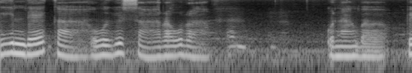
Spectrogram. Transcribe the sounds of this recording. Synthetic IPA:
ɣindekauweɡisaɾawɾa | onaŋba̰ | pe

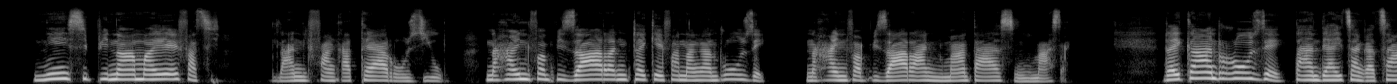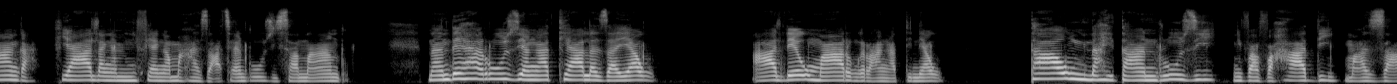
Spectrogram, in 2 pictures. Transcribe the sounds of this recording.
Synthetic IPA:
nisipinamaefat͡si̥ | lanifaŋkat̪eaɾuziu | naɦajnifampizaɾaɲiʈ͡ʂajkefanaŋanruze | naɦajnifampizaɾaɲinimant̪azinimasa̰n | ɳɖ͡ʐajkaɳɖ͡ʐuɾuzet̪aand̪eaɦit͡saŋɡət͡saŋɡə | fialaŋaminifaŋəmaɦaza̰t͡sanruzisanaɳɖ͡ʐu̥ | nand̪eɦaɾuziaŋat̪ialəzajaw | alewmaɾuŋiraɦaŋat̪inaw | t̪awŋinaɦit̪aniruziŋivavahad̪imaza

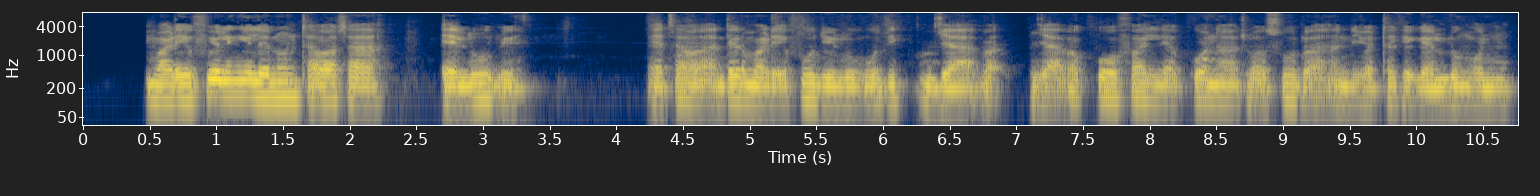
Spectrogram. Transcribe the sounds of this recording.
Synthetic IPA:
maɾefuɛlŋɛlɛnɔnta̰wata | ʔɛluːɓɛ̰ | ʔɛtʰawa̰dɛɾmaɾḛfod͡ʒiluɓuɗid͡ʒaɓa̰ | d͡ʒa̰ːɓa̰kɔfaliakɔnatɔa̰sudɔa̰a̰nːijɔ̰tːakɛɡalːuŋɡɔlmu

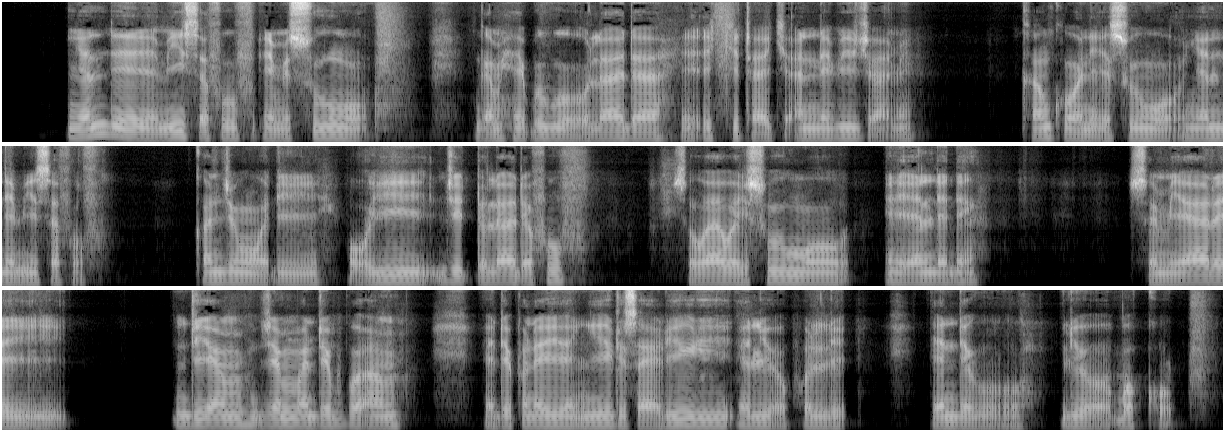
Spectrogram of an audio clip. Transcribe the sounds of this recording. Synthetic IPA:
ɲaldɛmiːsafufɛmisuːmɔ | ŋɡamheɓuɡɔlaːdaɛ̰ʔekːitakiʔa̰nːabiːd͡ʒɔa̰mḭn | kʰaŋkʰoniɛ̰suːmɔ̰ɲaldɛmiːsafṵf | kaɲd͡ʒumwaɗiʔɔ̰jid͡ʒiɗːɔladafuf | sɔ̰waːwajsuːmɔ | ʔɛjaldɛndɛ̰n | sɔmijaɾaj | ndiamd͡ʒɛmːadɛbːɔʔam | ɛ̰dɛpanajjaɲiːɾusaɾiɾiɛliɔ̰pʰɔlːɛ̰ | jɛndɛɡɔ̰ | lijɔ̰ɓɔkʰːɔ

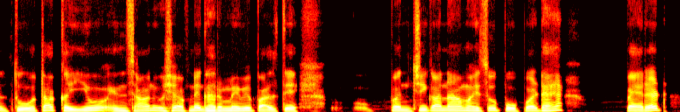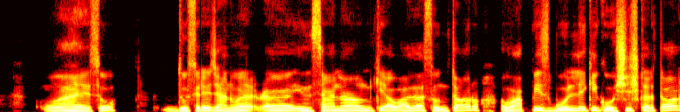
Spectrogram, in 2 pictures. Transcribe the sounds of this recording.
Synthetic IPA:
t̪uɦoːt̪akɐioɪ̰̃nsaːnʋoʃẽɐpneɡʱɐɾmẽbʱipaːlt̪eɛ | pɐ̃ɲt͡ʃikanaːmɛːsopoːpəʈɦɛ | pɛːɾəʈ | ʋɐɦɦɛːso | d̪uːsɾed͡ʒaːnʋəɾɪnsaːnãʊnkiaːʋaːzasʊnt̪aɔːɾʋaːpɪs̬boːlnekikoːʃɪʃkɐɾt̪aɔːɾ

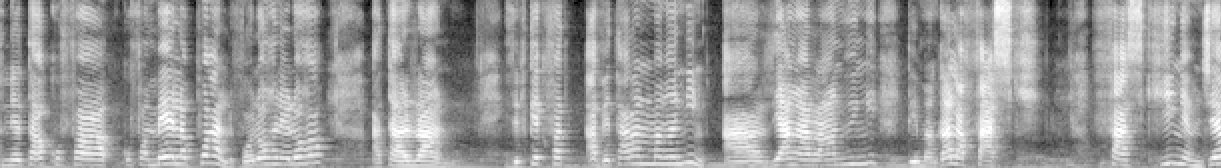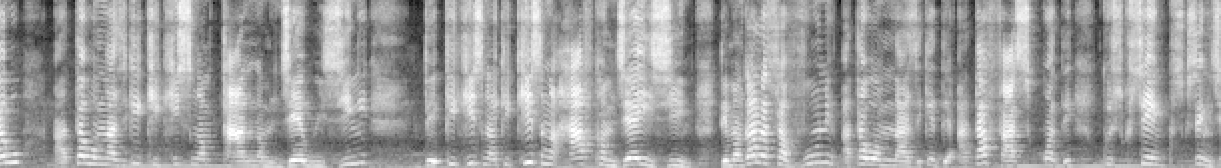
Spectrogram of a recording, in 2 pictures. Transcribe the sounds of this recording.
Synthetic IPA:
unet̪akofakofameləpwalivoloɦanaloɦə | at̪aɾanu | izevekeki̥faavet̪aɾanumaŋaniɲiaɾiaŋaɾanuiɲid̪emaŋɡaləfasi̥kʲi̥ | fasi̥kʲʰiɲamind͡ʒewu | at̪awaminazakekikʰisiŋamit̪aniŋamind͡ʒewiziɲi | d̪ekikisiŋəkikisaŋəafḁkamind͡ʒeiziɲi̥d̪̥emaŋɡaləsavuniat̪awaminazaked̪eʔat̪afasi̥kʲi̥kːwad̪ekusi̥ku̥seɲiku̥su̥ku̥seŋzi

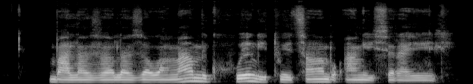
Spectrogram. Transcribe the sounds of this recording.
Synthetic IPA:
mbalazalazawaŋamiku̥hweŋit̪uet͡saɳɖ͡ʐuʔaŋisɾaeli̥

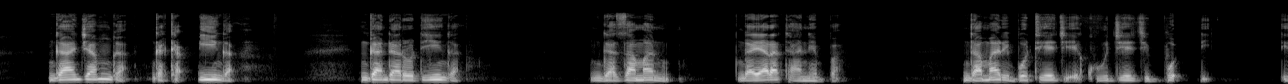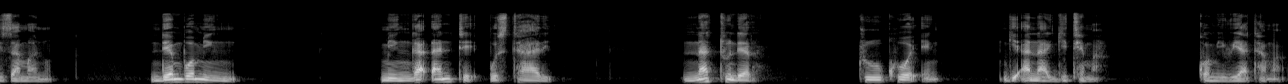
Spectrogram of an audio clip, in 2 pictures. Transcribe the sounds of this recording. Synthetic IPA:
ŋɡaɲd͡ʒamŋɡa̰ | ŋɡaka̰ɓːiːŋɡa | ŋɡandaɾodiːŋɡa | ŋɡazamanu | ŋɡajaɾatanɛbːa | ŋɡamaɾibɔted͡ʒḭɛ̰kʰuːd͡ʒeːd͡ʒiboɗːi | ɗɛzamanu | ndɛmbɔmi | miŋɡaɗantɛ̰ɓustʰaːɾi | natːundɛɾ | tʰuːkʰɔʔɛ̰n | ɡiʔanaɡitʰɛma | kɔmiwijatʰama̰

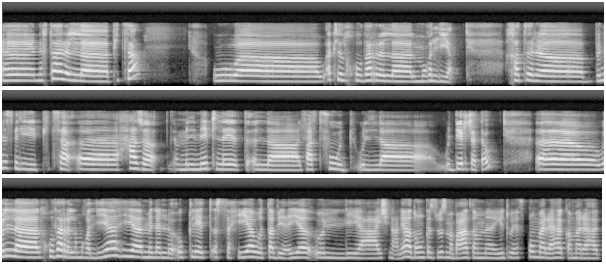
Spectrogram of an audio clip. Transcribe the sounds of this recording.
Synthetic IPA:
nɪxt̪ɑːɾˤɪlpit̪sa | w | wʔæklɪlxʊd̪ˤɑɾˤllmʊɣalːɪjːa | xɑːt̪ˤəɾˤ | bɪnːɪsbalipit̪sa | ħaːʒamɪnlmæklɛːt̪ɪllfæːst̪fuːd̪wɪl | wɪd̪ːɑɾˤɑʒat̪æw | wɪllxʊðˤɑːɾˤɪlmʊɣælːɪjːaɦɪjːæmɪnɪlʔʊklɛːt̪ɨsˤːəħːɪjːawɨt̪ˤːɑbiʕɪjːaɪlːiʕajʃiːnʕaliːhæd̪ˤõːŋkɪzːuːzmabʕɑʕd̪ˤhʊmjɪt̪weːfqumɑɾˤɑɦækamɑɾˤːɑːɦæk̚

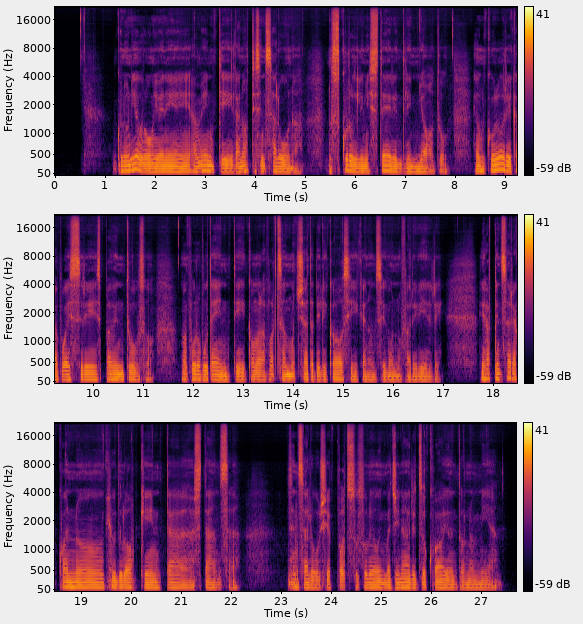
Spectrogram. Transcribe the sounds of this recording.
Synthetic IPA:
kʊnunɛwɾʊmivjɛːnɪa̰mːɛnt̪ɪla̰nɔt̪ːɪsɛnt̪saluːna̰lʊskuːɾʊd̪ɪlɪmist̪ɛːɾɛd̪ɪliɲːɔ̰ːt̪ʰʊ̰ɛuŋkʰʊloːɾɪkapːwɔɛsːɪɾɪspavɪnt̪oːsʊ̰mapʰːuːɾʊpʊt̪ɛnt̪ɪkʰɔːmɪlafɔrt̪saːmːut͡ʃːaːt̪ad̪ɪlɪkʰɔːsikʰɪnːʊnsivɔnːʊfaːɾɪviːrɪ̰ | mifapːɪnsaːɾɪakːwanːʊkʰjuːd̪ʊlɔkʰːint̪a̰st̪ant̪sa̰ | sɛnt̪saluːt͡ʃɪpʰːɔt̪sːʊsulʊimːad͡ʒinaːɾɪd̪zɔkʰːwaːjʊint̪ɔrnʊamːiːa

